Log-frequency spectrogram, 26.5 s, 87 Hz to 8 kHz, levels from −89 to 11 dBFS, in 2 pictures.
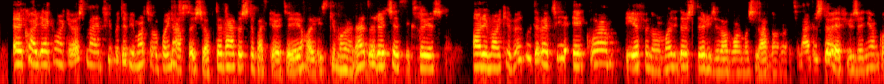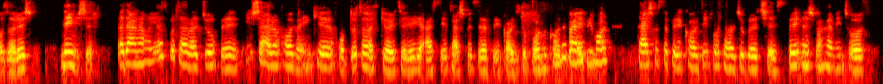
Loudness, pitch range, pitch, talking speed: -22 LUFS, 200-265 Hz, 225 Hz, 170 wpm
